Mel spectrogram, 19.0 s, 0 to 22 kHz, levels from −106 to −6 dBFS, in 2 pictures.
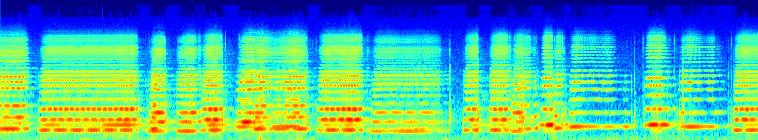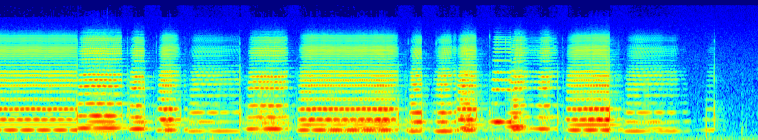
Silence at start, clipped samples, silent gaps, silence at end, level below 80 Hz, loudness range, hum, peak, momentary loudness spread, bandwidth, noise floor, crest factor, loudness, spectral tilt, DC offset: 0 s; under 0.1%; none; 0.55 s; -56 dBFS; 4 LU; none; -10 dBFS; 13 LU; 9.4 kHz; -55 dBFS; 16 dB; -25 LUFS; -3.5 dB/octave; under 0.1%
